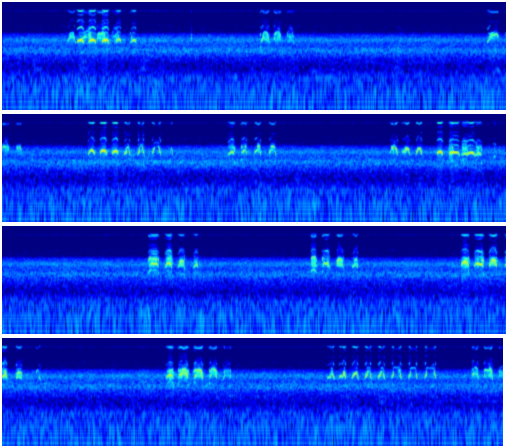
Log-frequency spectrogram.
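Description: Osprey calls during a feeding at the nest: bursts of short, high-pitched whistled chirps, several quick notes to a burst, repeating every two to three seconds.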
